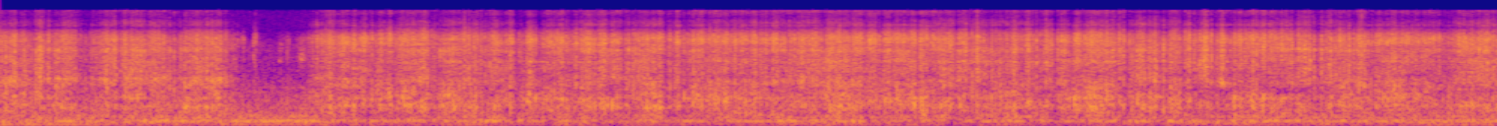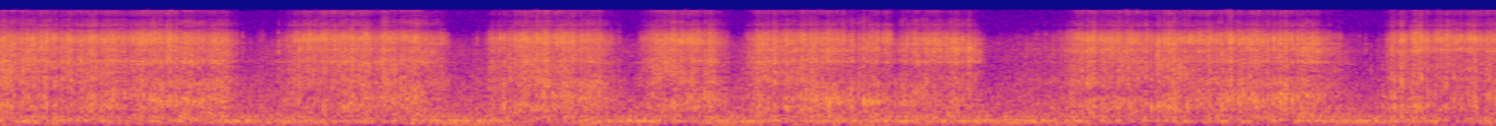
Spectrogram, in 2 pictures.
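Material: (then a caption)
Plastic. Fingertips and short nails scratch the stubby plastic pin bristles of a hand-sized oval white plastic brush. A dense, bright, crackling scratch runs almost continuously at a steady level, broken by several brief pauses, with very little low end.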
